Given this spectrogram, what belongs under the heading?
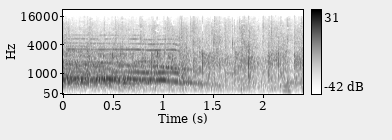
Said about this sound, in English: The glasses go up, you go clap. It's like an applause sign.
